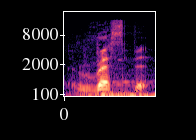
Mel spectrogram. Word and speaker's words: respite: what's interesting is that that's actually pronounced respite respite even though despite and respites have the same way it's because it's a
